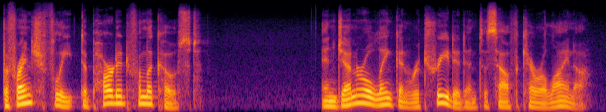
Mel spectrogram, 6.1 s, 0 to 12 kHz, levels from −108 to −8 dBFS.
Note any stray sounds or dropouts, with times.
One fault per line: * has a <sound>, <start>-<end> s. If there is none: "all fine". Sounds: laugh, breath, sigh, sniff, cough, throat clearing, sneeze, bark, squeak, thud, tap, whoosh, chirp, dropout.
all fine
